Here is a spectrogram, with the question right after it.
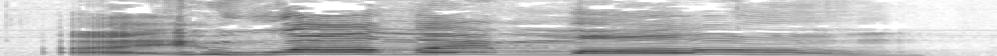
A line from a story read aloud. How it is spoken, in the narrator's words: howled the little princess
